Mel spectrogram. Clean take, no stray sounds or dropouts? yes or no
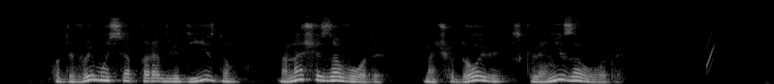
no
